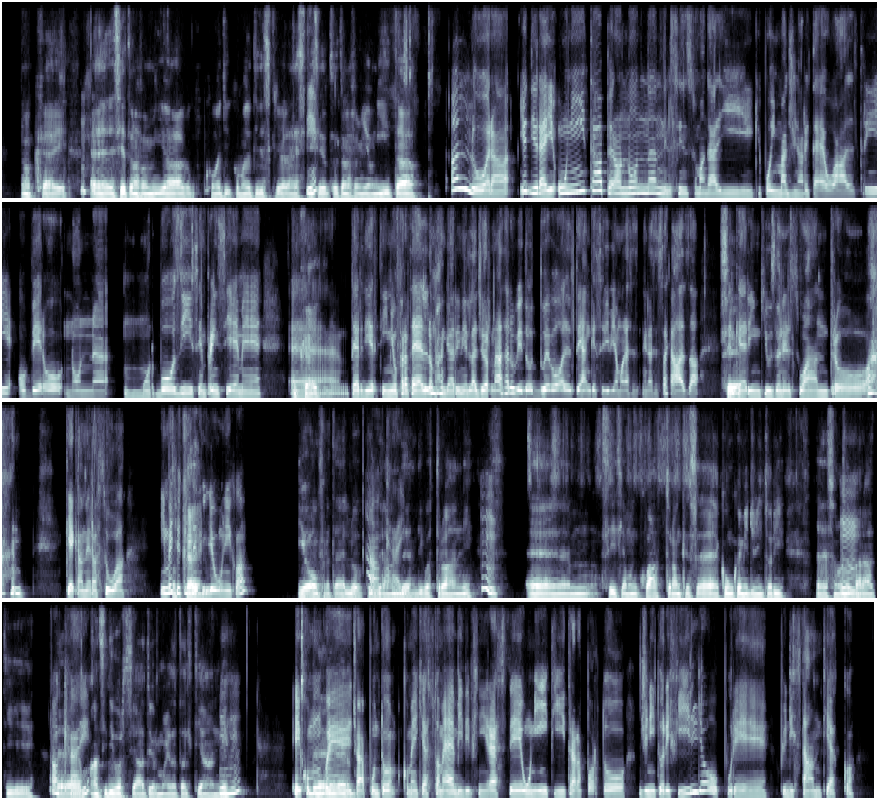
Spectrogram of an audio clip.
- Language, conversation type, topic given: Italian, unstructured, Come descriveresti una giornata perfetta trascorsa con la tua famiglia?
- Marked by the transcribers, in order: chuckle; other background noise; tapping; laughing while speaking: "magari"; chuckle; background speech; "tanti" said as "talti"; tongue click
